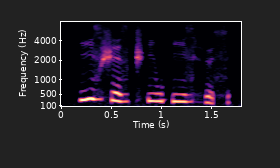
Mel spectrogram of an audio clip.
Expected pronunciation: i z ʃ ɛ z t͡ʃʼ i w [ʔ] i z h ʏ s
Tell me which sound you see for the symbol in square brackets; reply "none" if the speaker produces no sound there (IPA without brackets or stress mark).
ʔ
